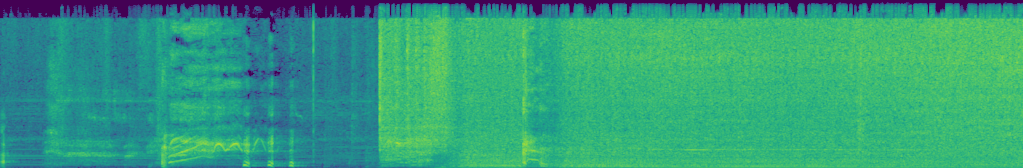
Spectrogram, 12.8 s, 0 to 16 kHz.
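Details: 2002 BMW 330Ci after fuel pump replacement: starter cranks briefly, engine fires and settles into a steady, even idle with no misses or knocks; normal idle, a burning-plastic smell noted turning to plain fuel smell.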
